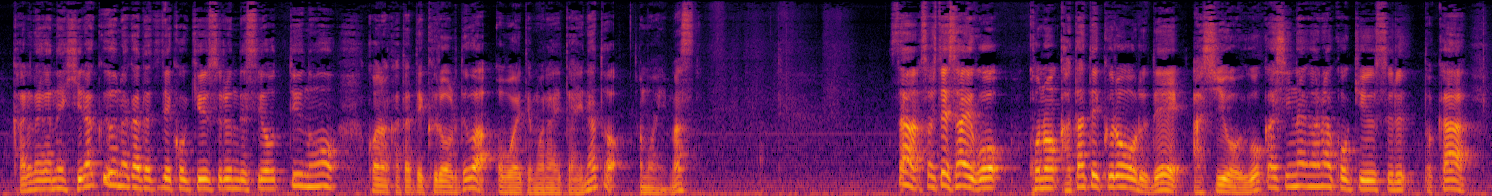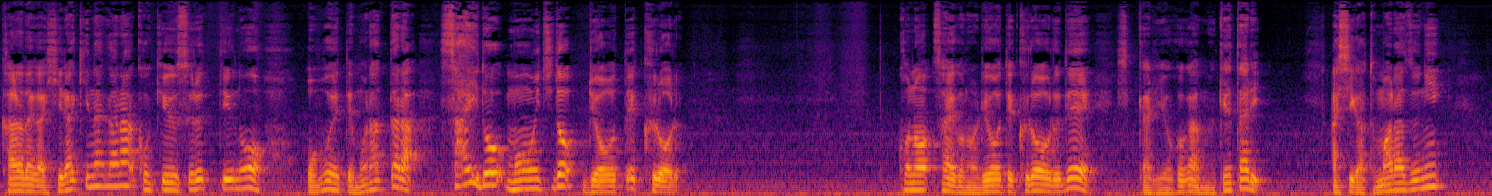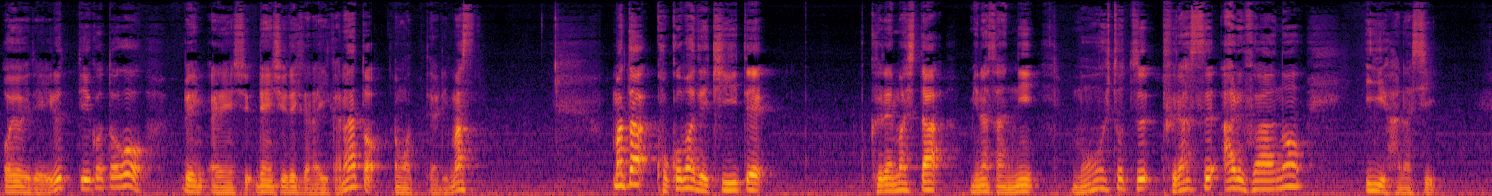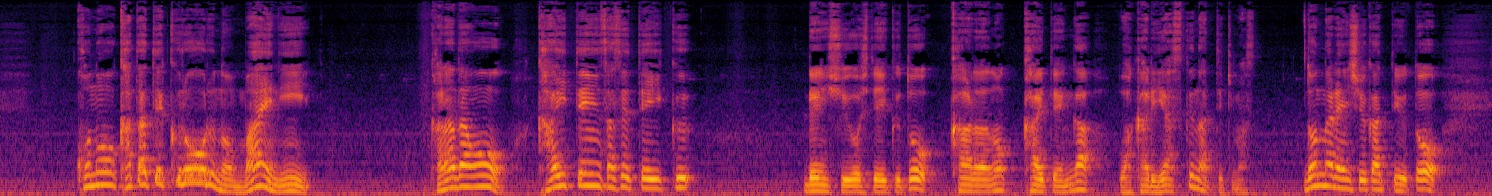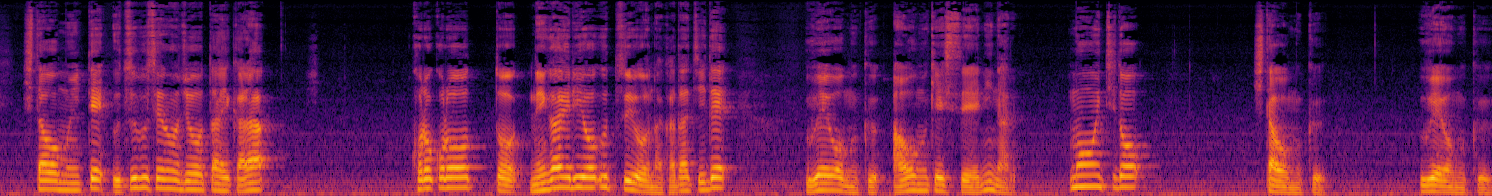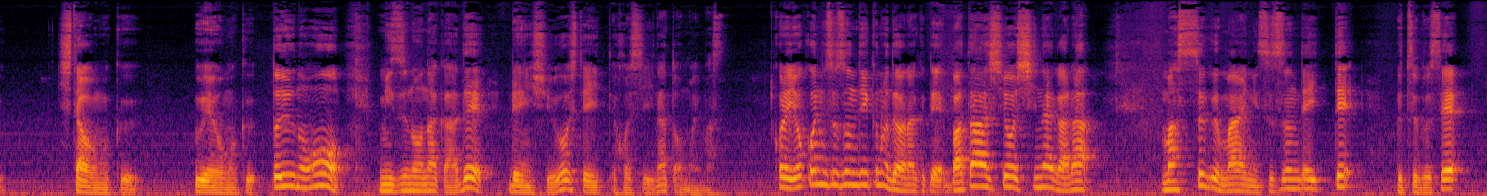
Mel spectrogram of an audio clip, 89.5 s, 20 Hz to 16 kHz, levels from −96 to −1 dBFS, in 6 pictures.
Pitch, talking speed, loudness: 110 Hz, 265 characters per minute, -24 LUFS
